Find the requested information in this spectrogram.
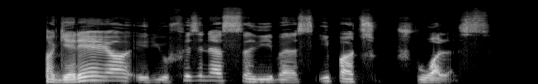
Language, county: Lithuanian, Alytus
